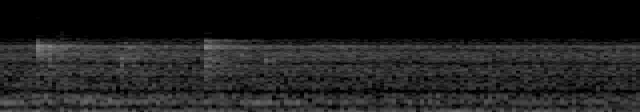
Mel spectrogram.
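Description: Beer pouring from a bar tap into a glass, heard faintly as a steady hiss with a couple of light ticks.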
